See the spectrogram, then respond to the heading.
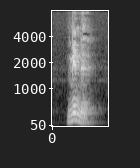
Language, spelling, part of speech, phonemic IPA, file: Dutch, minne, noun / adjective / verb, /ˈmɪnə/, Nl-minne.ogg
- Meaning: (noun) alternative form of min (“love, affection”); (verb) singular present subjunctive of minnen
